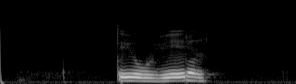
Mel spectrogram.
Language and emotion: Russian, neutral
